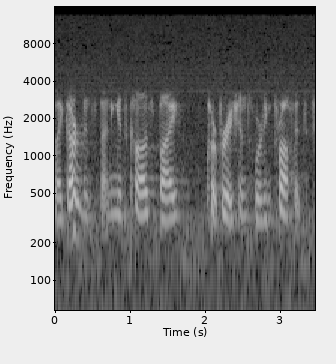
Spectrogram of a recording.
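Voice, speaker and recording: Over noticeable background noise, a woman with a Canadian accent talks fairly low in pitch at a fairly quick pace. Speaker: journalist. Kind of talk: press conference questions. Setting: phone call.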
